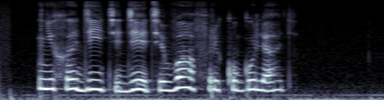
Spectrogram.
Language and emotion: Russian, sad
